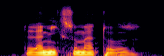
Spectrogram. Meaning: myxomatosis
- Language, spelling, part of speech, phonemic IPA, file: French, myxomatose, noun, /mik.sɔ.ma.toz/, Fr-myxomatose.ogg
